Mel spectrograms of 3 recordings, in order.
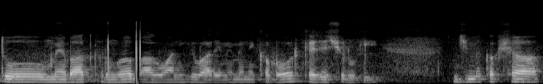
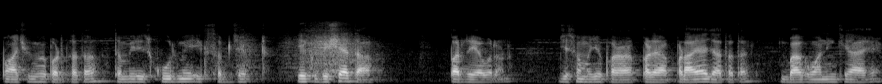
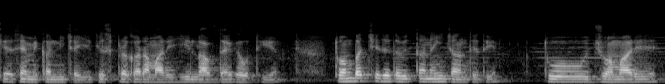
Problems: none marked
